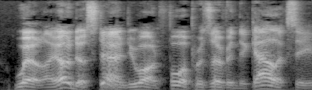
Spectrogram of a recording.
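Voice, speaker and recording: Putting on a character voice, a man talks fairly quickly at a fairly low pitch. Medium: audio drama. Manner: polite, earnest, mild.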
